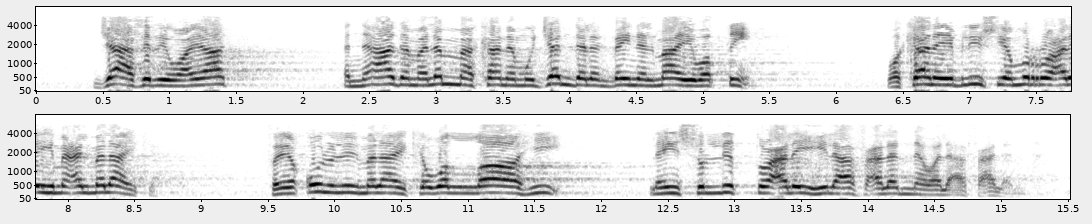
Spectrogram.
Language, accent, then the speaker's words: Arabic; Kuwait; وعندنا في الكويت وفي ساحل الخليج العربي الشرقي والغربي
